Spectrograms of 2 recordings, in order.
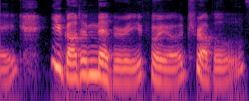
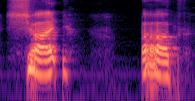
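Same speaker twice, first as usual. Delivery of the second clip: snapping shut up; 7 dB louder than usual. Real, not acted. Snapping at Loop.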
